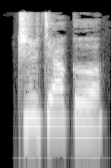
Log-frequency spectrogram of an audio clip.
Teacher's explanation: Using three high tones, say Chicago.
